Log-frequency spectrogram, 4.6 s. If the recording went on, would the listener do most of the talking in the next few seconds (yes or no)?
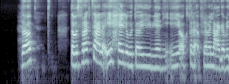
yes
